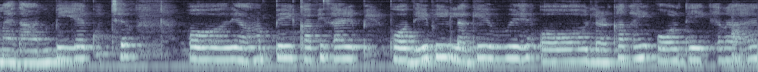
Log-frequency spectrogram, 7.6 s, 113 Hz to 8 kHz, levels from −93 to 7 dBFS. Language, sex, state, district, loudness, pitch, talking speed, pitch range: Hindi, female, Uttar Pradesh, Budaun, -15 LUFS, 240 Hz, 180 wpm, 220-255 Hz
